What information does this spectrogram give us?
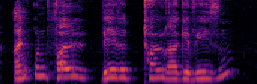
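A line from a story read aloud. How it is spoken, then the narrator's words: Plain. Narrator (German): sagte Frau Meier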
